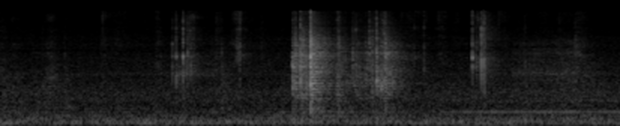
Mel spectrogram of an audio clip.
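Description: Felt-tip markers being handled on a table: a few short clicks and scrapes, the loudest about two seconds in, as one marker is capped and put down and another is uncapped.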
